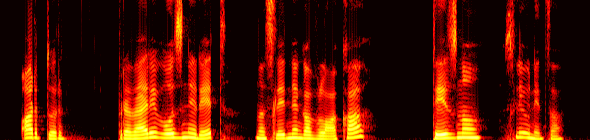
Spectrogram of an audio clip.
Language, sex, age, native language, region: Slovenian, female, 18-29, Slovenian, Drava region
